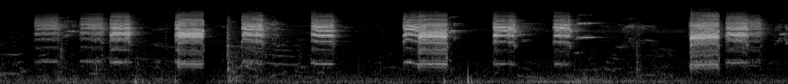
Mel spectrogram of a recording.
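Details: Rainbow lorikeets singing while climbing a fence: a run of loud, harsh, grating squawks in short bursts, each under half a second, coming in quick irregular succession.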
